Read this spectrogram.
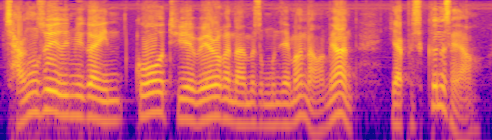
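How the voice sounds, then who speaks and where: An older man teaches an exam-prep English lesson in a chatty way, wandering into personal asides. His pitch swings widely from phrase to phrase around a mid-range voice. He talks like a friendly tutor walking students through a test. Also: animated, moderate pace.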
